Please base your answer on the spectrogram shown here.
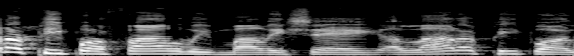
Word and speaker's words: Tschang: It's a German spelling of a Chinese name, and the TS is silent. So it's a little tricky. It can be Tschang, but it's actually Tschang.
